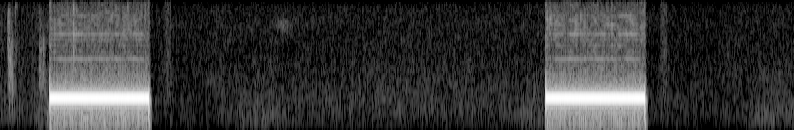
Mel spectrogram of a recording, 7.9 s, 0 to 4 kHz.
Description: Ringback tone (Europe, 425 Hz).
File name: out- -2004- - - .22267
